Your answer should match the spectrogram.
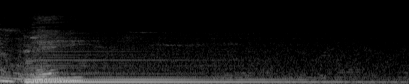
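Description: A guitar's final chord, strummed once just after the start and left to ring, fading steadily away as the song ends.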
